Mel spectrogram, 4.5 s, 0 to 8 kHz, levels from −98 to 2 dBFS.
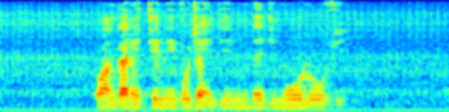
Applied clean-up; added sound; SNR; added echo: none; Camera; 20 dB; none.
